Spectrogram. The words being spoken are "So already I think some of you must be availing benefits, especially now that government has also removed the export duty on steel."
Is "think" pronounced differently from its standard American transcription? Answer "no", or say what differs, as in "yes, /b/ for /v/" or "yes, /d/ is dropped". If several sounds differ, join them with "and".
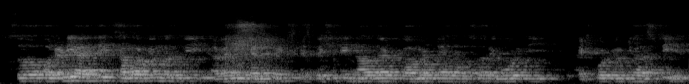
yes, /t/ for /θ/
